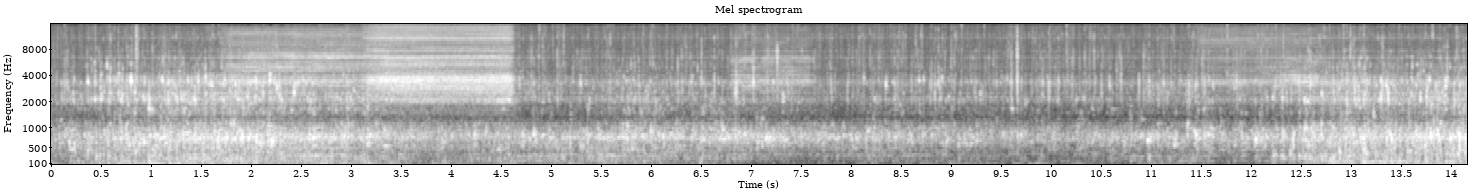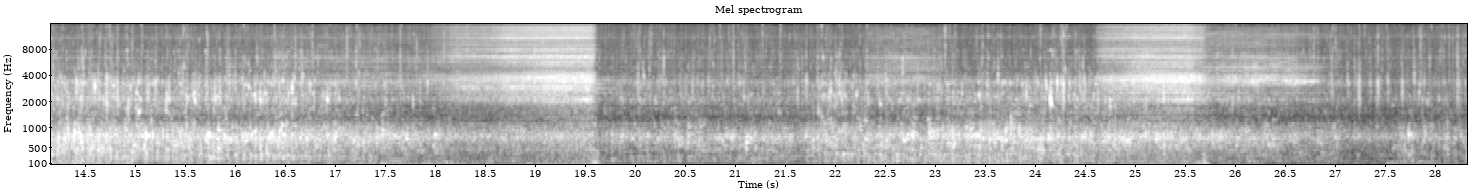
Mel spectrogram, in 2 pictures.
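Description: Scuba diver breathing through a regulator underwater: short hissing inhales and long rushes of exhaled bubbles, in a few slow breath cycles.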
